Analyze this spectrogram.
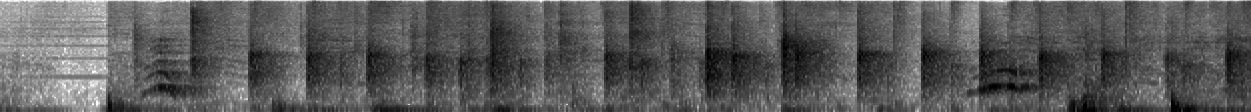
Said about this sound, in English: You got to clap for the guy, though.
